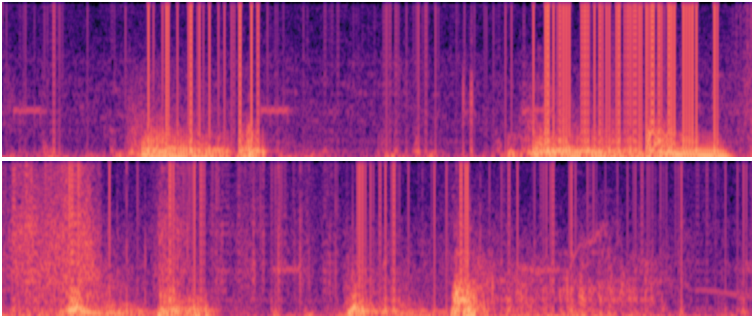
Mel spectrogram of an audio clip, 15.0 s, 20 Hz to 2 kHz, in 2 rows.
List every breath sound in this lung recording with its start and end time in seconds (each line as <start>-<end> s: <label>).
1.30-2.27 s: crackles
1.34-2.29 s: inhalation
2.28-2.73 s: exhalation
2.28-2.73 s: crackles
5.25-7.16 s: inhalation
5.25-7.16 s: crackles
7.68-9.58 s: exhalation
7.68-9.58 s: crackles
10.94-12.04 s: inhalation
12.05-14.37 s: exhalation
12.05-14.37 s: crackles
